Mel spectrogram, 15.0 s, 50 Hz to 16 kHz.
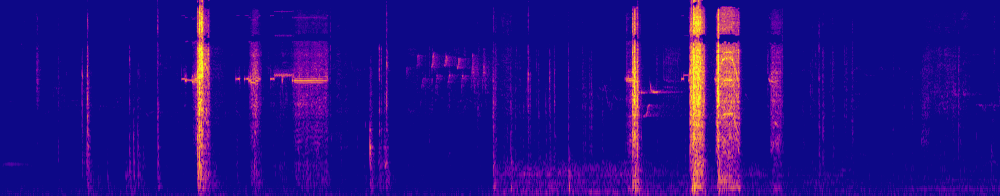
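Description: Cordless 20V impact driver running in a few short bursts, the loudest about two-thirds of the way through, as it loosens a nut on the A/C accumulator's mounting post. Sharp clicks and clinks of tools come before it.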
